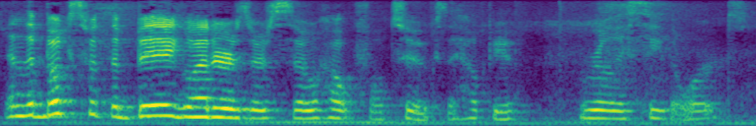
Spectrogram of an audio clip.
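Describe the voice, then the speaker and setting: In an instructive read-aloud phonics session with a child, a woman draws out each word as she reads, with some casual chat in between. She speaks at a moderate pace in a medium-pitched voice with fairly even intonation, recorded slightly distant in an echoey room with faint background noise.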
